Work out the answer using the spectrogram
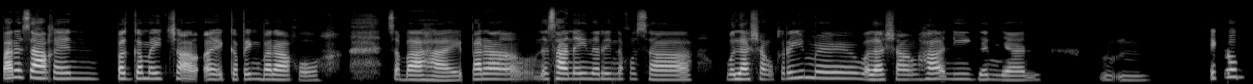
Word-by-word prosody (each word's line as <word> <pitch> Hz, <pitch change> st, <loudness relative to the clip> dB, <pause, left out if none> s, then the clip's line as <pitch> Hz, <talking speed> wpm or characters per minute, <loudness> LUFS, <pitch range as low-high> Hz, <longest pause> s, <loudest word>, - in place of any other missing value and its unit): para 330 Hz, -1 st, +5 dB
sa'kin 270 Hz, -4 st, +4 dB, 0.2 s
pagka 270 Hz, +1 st, +2 dB
may 270 Hz, -1 st, -1 dB
tsaa -, -, +2 dB
ay 235 Hz, 0 st, +1 dB
kapeng 240 Hz, +1 st, -5 dB
barako, 215 Hz, -3 st, +1 dB, 0.7 s
sa -, -, -5 dB
bahay, 205 Hz, -3 st, +2 dB
parang 245 Hz, 0 st, +1 dB
nasanay 260 Hz, 0 st, +3 dB
na 250 Hz, -1 st, -4 dB
rin 255 Hz, 0 st, -7 dB
ako 255 Hz, 0 st, -11 dB
sa 220 Hz, -, 0 dB, 0.4 s
wala 245 Hz, +1 st, +4 dB
siyang 245 Hz, -3 st, -4 dB
creamer, 280 Hz, -1 st, -4 dB
wala 225 Hz, -3 st, +2 dB
siyang 230 Hz, 0 st, -4 dB
honey, 250 Hz, 0 st, 0 dB
ganiyan. 220 Hz, -2 st, -6 dB, 0.6 s
Mm, 195 Hz, -1 st, -17 dB, 0.6 s
ikaw 345 Hz, +4 st, -1 dB
250 Hz, 120 wpm, -23 LUFS, 220-270 Hz, 0.7 s, para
